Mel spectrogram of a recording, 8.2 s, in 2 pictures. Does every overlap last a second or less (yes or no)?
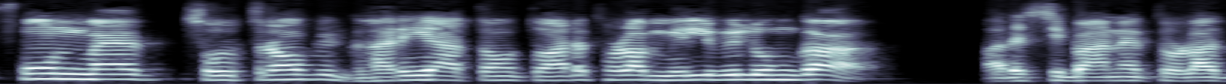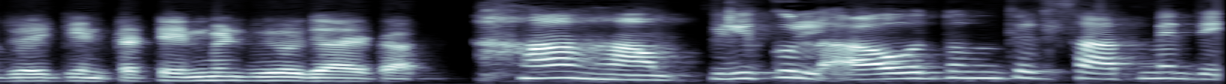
yes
